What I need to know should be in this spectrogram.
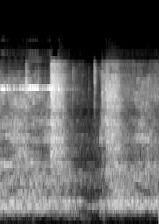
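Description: A vehicle bursts into flames with a loud explosion.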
